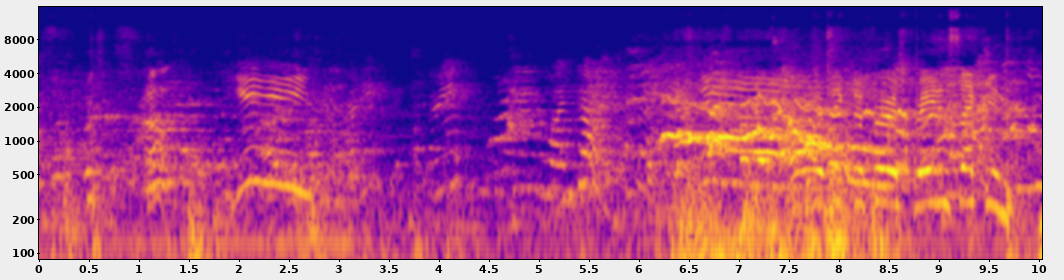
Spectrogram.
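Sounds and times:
children shouting: 5.9s - 10.0s.

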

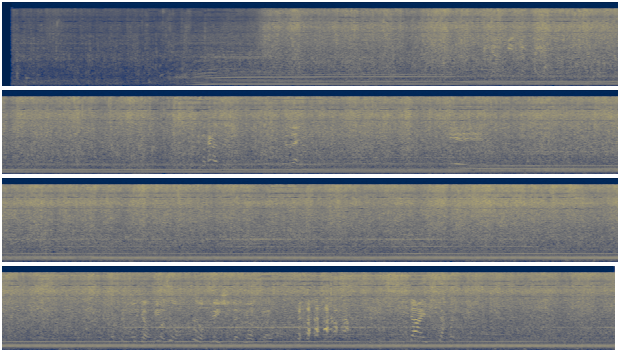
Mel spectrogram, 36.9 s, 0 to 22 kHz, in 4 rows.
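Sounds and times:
wind: 0.0s - 36.9s
outboard motor running: 0.1s - 36.9s
rushing water: 0.2s - 36.9s.

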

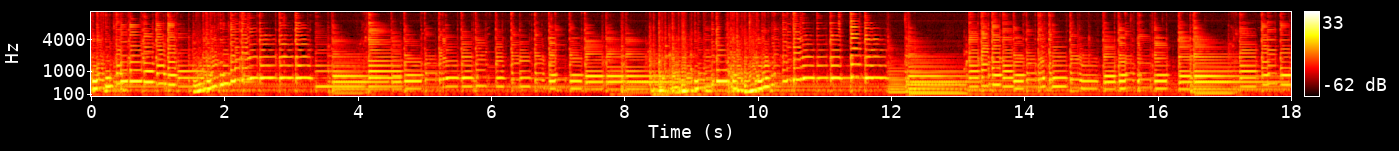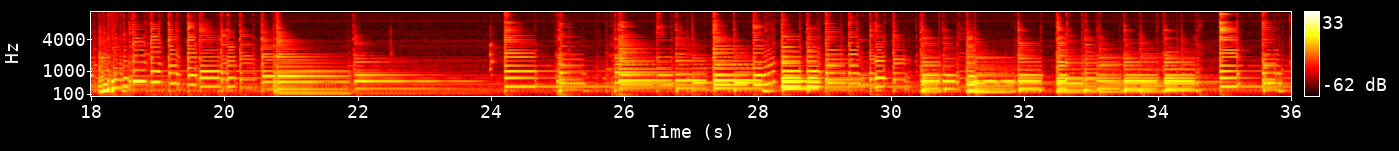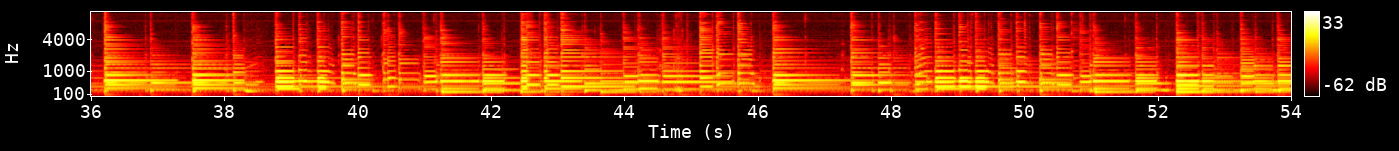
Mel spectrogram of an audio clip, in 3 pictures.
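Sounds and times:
classical guitar playing: 0.0s - 54.0s.

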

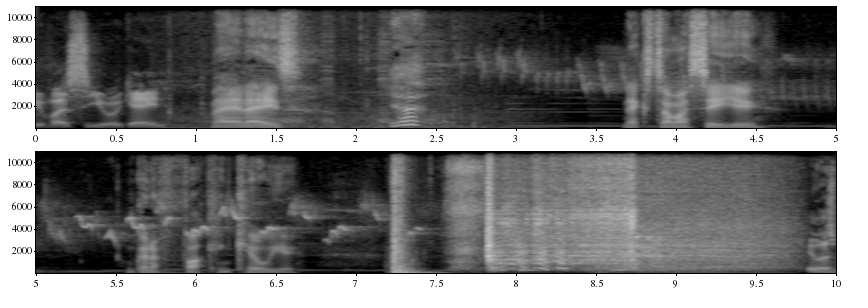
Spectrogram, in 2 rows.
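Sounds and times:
car engine revving and driving off: 7.8s - 9.8s.

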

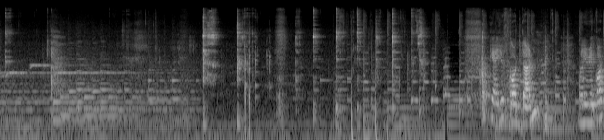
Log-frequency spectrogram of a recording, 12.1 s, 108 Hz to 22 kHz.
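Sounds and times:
fork scraping a plate: 7.8s - 8.7s.

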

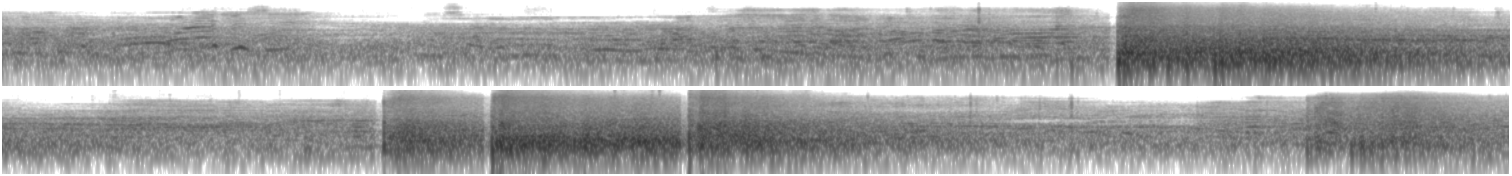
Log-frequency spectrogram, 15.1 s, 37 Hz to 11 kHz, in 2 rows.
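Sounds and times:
fireworks bursting: 5.6s - 7.8s, 9.3s - 12.8s, 13.9s - 15.0s.

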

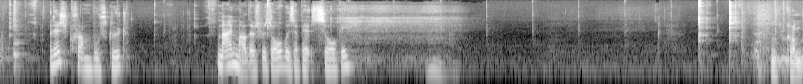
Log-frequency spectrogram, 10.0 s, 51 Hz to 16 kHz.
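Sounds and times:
cutlery clicking on china bowls: 8.7s - 9.4s.

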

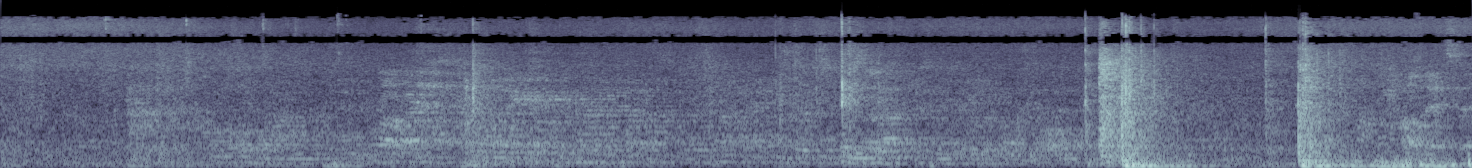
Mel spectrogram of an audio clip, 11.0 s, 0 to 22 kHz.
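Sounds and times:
doors banging shut: 8.1s - 10.3s.

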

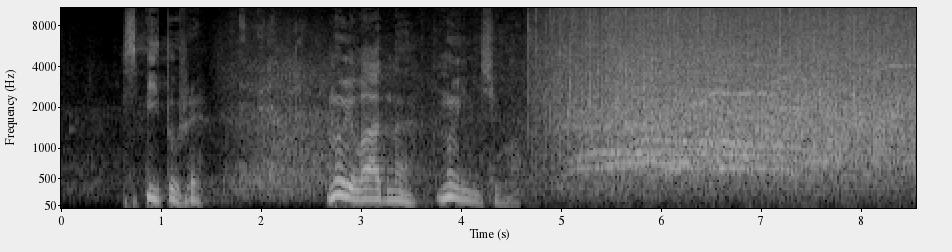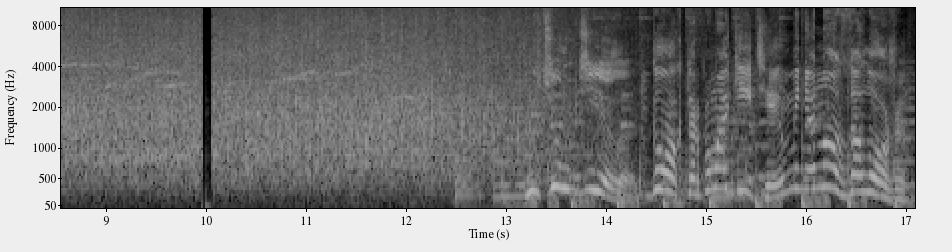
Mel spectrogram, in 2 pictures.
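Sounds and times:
audience applauding: 4.6s - 13.8s
stage music: 6.8s - 17.0s.

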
